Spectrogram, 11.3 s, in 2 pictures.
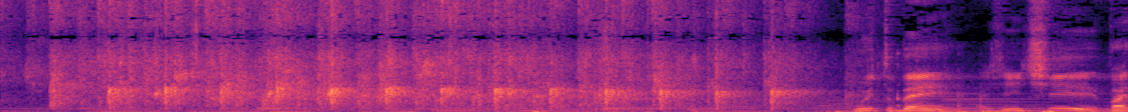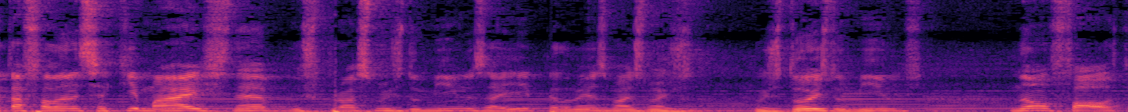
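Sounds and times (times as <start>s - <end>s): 
audience clapping: 0.0s - 4.4s
sustained low keyboard chords: 0.0s - 11.2s
speech: 4.3s - 11.2s.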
